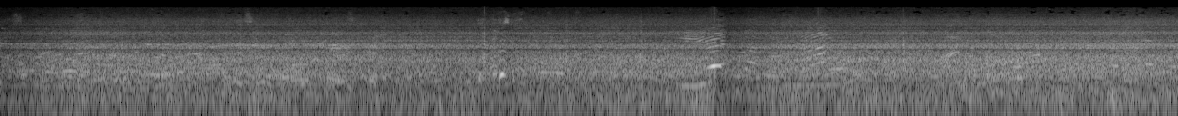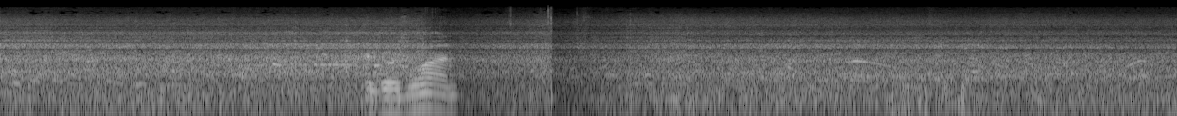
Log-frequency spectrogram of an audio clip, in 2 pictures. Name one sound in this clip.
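Waves break and wash onto the shore in a steady roar.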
